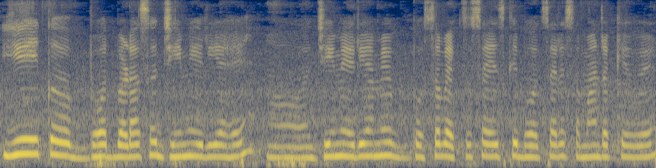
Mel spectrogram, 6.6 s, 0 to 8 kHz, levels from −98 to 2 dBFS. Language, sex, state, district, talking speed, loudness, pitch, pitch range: Hindi, male, Odisha, Nuapada, 190 wpm, -15 LUFS, 215 Hz, 205-220 Hz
